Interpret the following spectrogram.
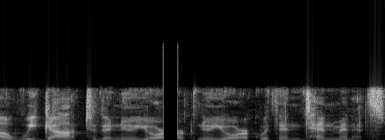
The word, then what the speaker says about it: York: Now, on New York, New York, make sure that you're pronouncing the K at the end of the word York. Okay. It sounded like you were saying New York, New York.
